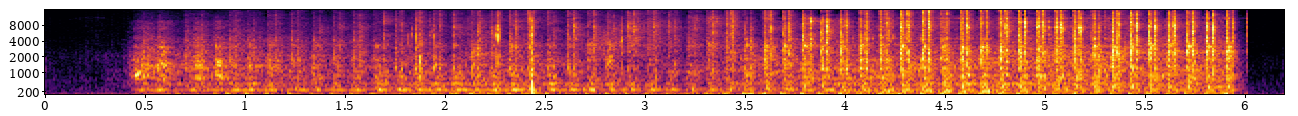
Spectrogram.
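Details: 2021 Honda Wave at about 12,000 km, third visit for noise: idles with fast tinny rattle three or four times a second; slack cam chain from weak tensioner, owner doubts cam bearing this time.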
